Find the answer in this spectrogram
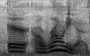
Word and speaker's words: aronias: We love that our 3 bird's nest spruce, our aronias, that's how you say it.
